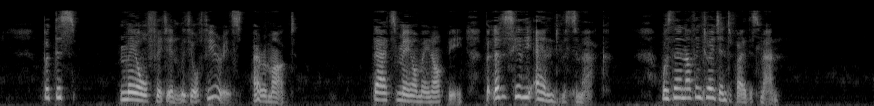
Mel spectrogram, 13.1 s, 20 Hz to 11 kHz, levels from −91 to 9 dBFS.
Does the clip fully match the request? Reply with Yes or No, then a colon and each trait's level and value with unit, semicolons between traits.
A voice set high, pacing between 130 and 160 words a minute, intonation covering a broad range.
Yes: very high, 265 Hz; average, 145 wpm; wide, 6.3 semitones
